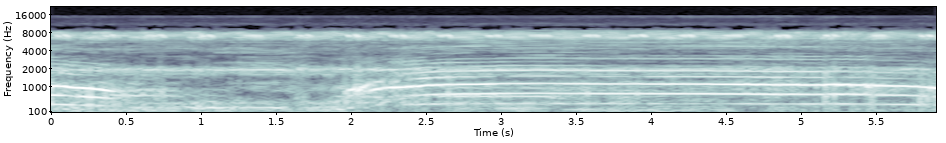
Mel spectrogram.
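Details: White cat and brown cat crying in a quieter passage: a falling note, then a long steady, sustained moaning tone held for several seconds with faint background hiss.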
